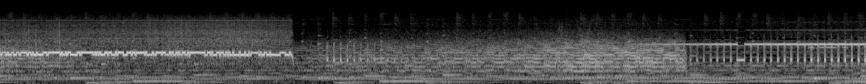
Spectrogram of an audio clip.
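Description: A steady high electronic tone sounds for a few seconds, then gives way to rapid regular ticking pulses over a hissy background, ending with another sustained, higher beep: a shortwave radio time signal on an extract from a cassette tape.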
